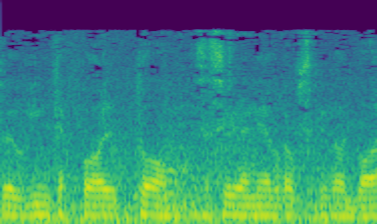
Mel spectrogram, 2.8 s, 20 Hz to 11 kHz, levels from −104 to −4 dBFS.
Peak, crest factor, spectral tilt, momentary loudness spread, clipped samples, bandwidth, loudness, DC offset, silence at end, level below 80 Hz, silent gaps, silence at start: -2 dBFS; 14 dB; -7.5 dB/octave; 4 LU; under 0.1%; 7.6 kHz; -17 LUFS; under 0.1%; 0 s; -26 dBFS; none; 0 s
